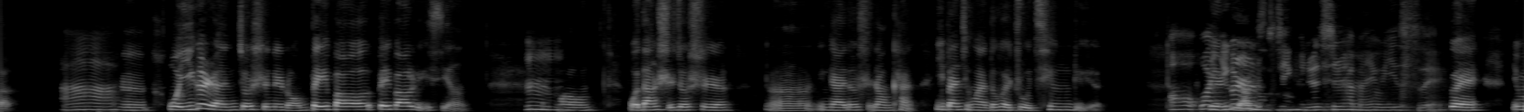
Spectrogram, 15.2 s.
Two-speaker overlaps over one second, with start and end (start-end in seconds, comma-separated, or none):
none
